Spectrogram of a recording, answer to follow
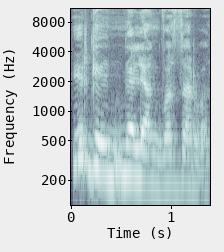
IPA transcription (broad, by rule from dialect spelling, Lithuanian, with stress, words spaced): ˈɪrʲɡʲɪ nʲɛˈlʲɛŋɡʋɐs ˈdɐrbɐs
